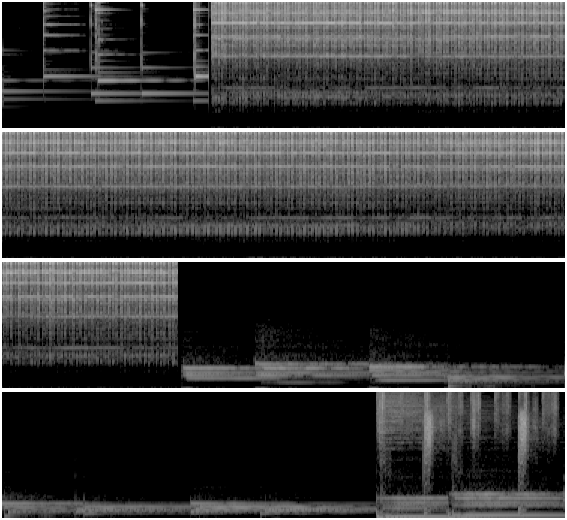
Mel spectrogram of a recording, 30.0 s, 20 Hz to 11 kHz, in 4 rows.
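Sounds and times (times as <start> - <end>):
high-pitched alarm ringing: 2.8 - 17.4.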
